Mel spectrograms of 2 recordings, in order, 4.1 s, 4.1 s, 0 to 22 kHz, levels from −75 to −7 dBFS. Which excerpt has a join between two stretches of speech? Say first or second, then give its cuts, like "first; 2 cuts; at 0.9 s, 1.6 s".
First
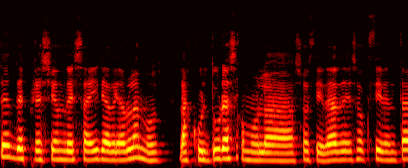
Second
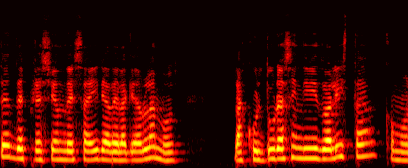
first; 3 cuts; at 1.1 s, 1.7 s, 2.3 s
